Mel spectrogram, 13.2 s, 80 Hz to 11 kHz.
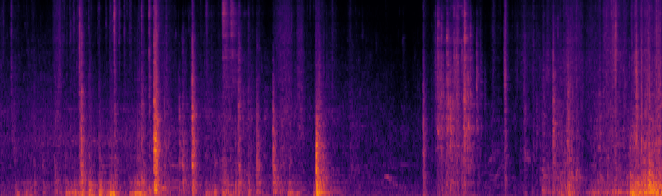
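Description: A rusty steel fuel tank from a Volvo 240 knocking and scraping against the car's underbody as it is jiggled out from under the rear, with a sharp metal knock about six seconds in.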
